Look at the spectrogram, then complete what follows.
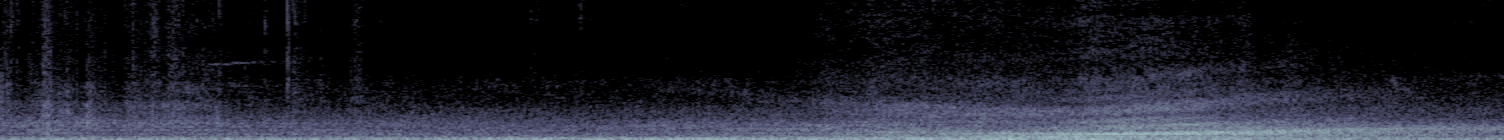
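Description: A car passing by on the road, building from about halfway through to its loudest near the end and then easing off, its tyre and engine noise sweeping down in pitch. A low wind rumble on the microphone runs underneath.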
